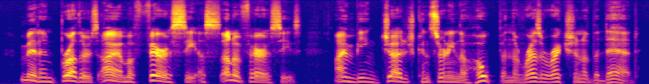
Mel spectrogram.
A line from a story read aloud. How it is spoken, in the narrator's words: Paul shouts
